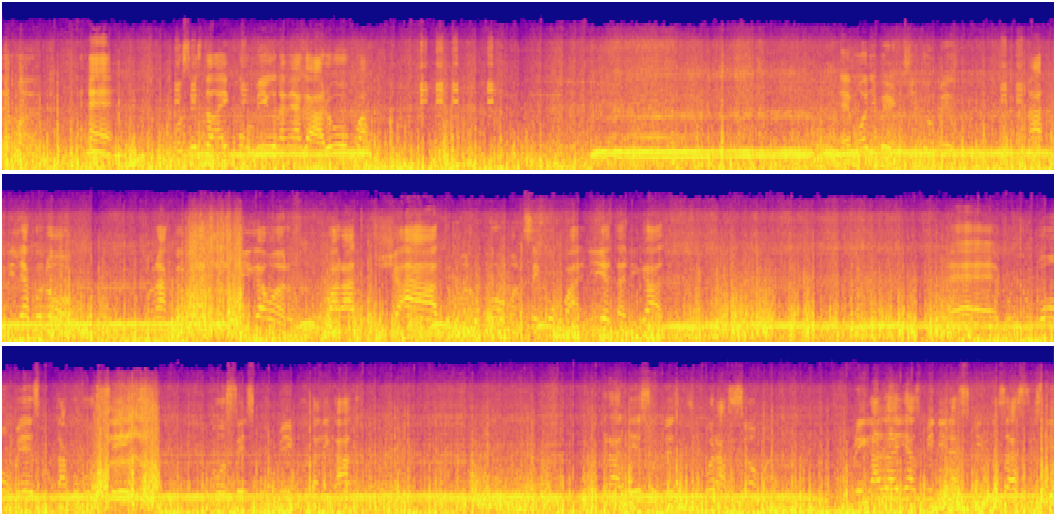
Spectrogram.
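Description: Honda motorcycle engine running at a steady cruise, its low hum holding an even pitch for long stretches, under heavy wind and road noise on the rider's microphone.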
